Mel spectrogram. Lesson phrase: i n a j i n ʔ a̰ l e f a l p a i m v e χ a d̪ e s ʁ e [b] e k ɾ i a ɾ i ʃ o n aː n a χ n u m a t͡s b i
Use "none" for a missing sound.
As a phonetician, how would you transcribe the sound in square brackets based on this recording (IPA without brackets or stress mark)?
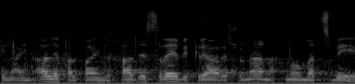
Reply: b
